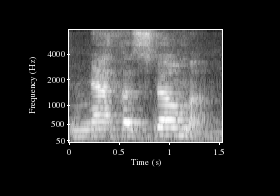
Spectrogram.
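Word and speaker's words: Gnathostomata: world agnatha and then naphthostoma with the silent g at least on the naphthostoma based on what you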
